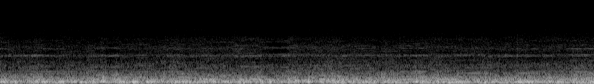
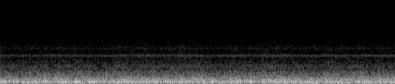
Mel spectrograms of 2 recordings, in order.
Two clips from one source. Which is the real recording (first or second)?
second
